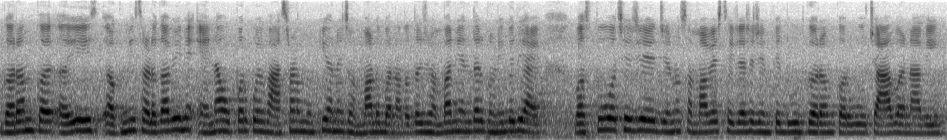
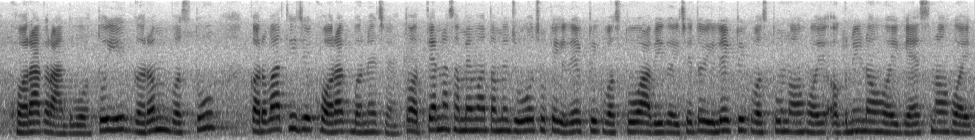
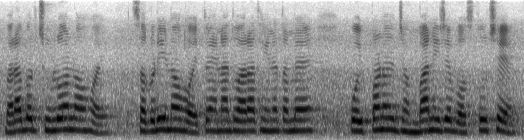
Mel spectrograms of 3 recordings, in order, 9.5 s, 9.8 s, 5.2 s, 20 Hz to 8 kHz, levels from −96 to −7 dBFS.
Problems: constant background noise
